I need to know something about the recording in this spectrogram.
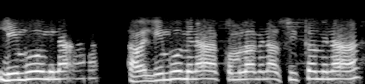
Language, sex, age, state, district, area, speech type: Santali, male, 60+, Odisha, Mayurbhanj, rural, conversation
